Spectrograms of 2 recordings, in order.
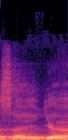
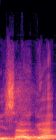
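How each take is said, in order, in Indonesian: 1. Konsonan kedua adalah bunyi j. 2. Konsonan kedua adalah bunyi g keras.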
